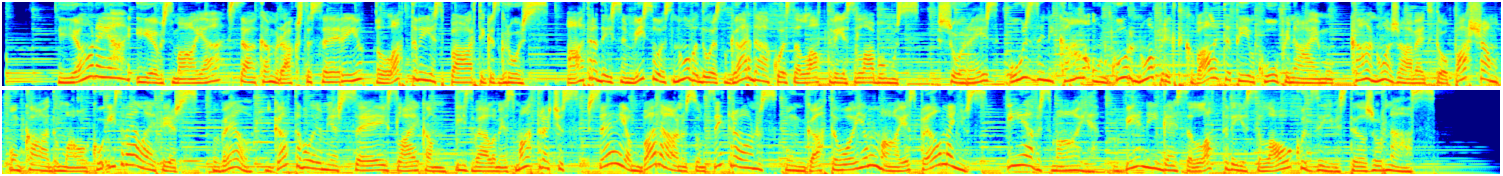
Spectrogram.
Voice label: female latvian and russian latvian commercial

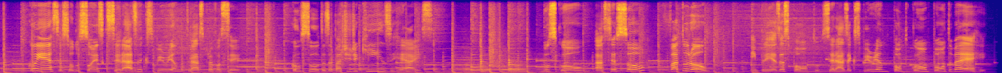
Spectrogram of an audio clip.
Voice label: female brazilian portuguese commercial; serasa

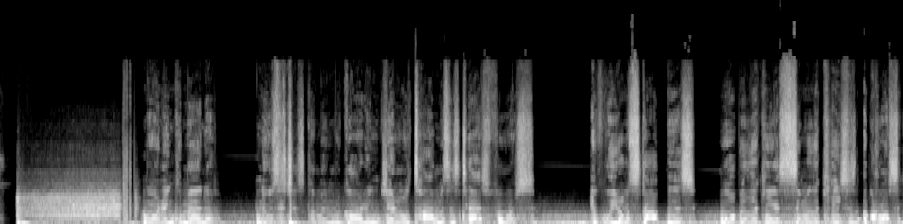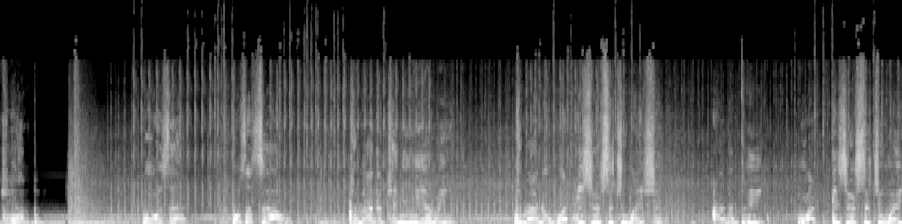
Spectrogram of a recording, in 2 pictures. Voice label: male english usa accent gaming

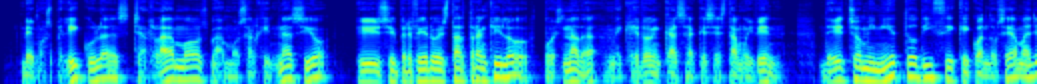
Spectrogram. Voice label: male spanish castilian senior character voice

